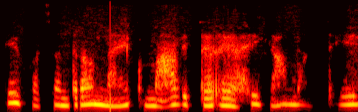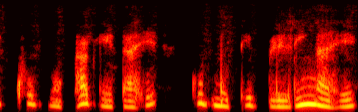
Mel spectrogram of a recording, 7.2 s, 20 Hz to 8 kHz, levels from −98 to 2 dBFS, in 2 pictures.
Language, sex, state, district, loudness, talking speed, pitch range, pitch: Marathi, female, Maharashtra, Aurangabad, -33 LUFS, 115 wpm, 185-225 Hz, 205 Hz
